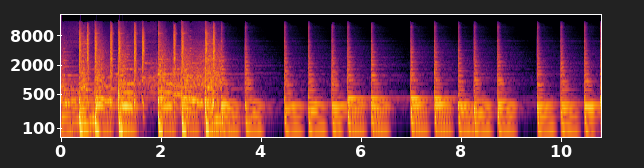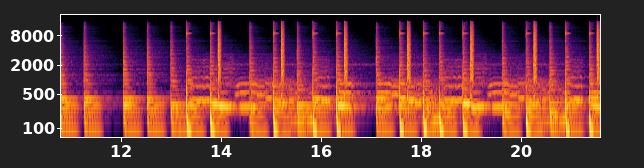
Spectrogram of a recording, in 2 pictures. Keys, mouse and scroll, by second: 6.6 click, 7.6 g, 9.2 scroll down 2, 10.0 click, 11.0 click, 12.4 1, 13.9-15.1 scroll up 3, 15.1 scroll down 2, 15.9 click, 17.6 ctrl+alt+KP_0.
